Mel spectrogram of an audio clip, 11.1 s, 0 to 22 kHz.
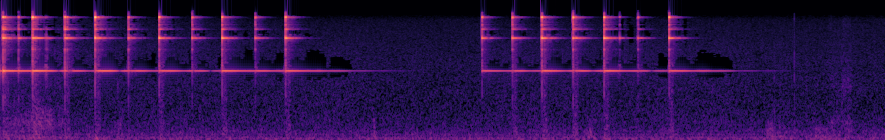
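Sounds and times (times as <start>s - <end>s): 
wind bell ringing: 0.0s - 4.9s, 6.0s - 9.6s.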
